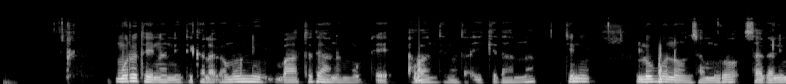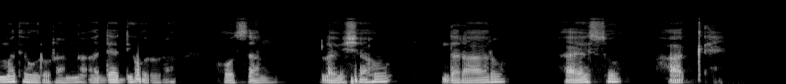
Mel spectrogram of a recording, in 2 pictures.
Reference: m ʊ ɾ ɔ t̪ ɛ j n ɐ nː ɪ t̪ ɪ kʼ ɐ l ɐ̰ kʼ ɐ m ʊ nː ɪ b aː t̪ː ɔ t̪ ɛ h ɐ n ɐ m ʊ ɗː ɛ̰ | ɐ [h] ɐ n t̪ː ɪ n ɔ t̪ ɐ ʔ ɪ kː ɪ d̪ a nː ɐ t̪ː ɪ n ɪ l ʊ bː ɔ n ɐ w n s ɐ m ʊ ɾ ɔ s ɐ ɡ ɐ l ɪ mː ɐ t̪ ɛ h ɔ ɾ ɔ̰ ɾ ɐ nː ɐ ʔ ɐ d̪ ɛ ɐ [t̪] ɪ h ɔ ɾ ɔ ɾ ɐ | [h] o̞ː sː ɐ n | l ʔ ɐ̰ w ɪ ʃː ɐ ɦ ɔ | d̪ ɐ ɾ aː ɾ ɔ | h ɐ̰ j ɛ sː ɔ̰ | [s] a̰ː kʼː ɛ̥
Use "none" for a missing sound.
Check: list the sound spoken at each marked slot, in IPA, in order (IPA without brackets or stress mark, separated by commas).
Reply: f, d̪, h, h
